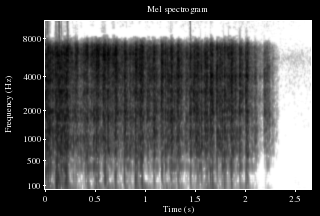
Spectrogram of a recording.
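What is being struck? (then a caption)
Toy guitar with coins inside. A child's hollow toy play guitar with a bunch of coins trapped inside, which can't be removed, is shaken. The coins make a bright, dense metallic rattle for just over two seconds before it stops abruptly.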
